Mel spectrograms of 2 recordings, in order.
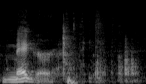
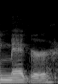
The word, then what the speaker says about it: MEGIR: but no it's a mega Mega meager I don't know I'm gonna say mega because I think meager makes it sound like it's meager so a lot of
